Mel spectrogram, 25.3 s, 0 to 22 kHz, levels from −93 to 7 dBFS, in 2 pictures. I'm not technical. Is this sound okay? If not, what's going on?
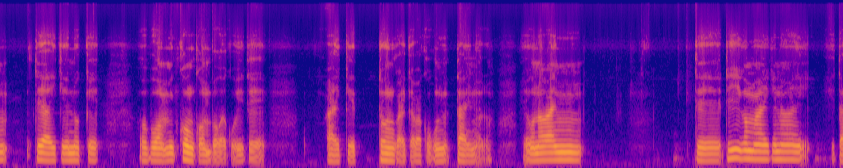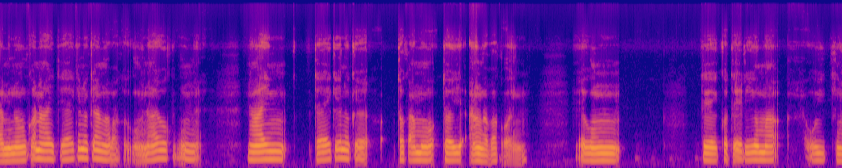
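No, not quite. All the way through, the speech has a breathy, grainy fizz on the upper end, with the crisp detail replaced by a noisy hiss. That's heavy Bluetooth LC3 compression, likely from a wireless headset squeezing the sound hard to save data.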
